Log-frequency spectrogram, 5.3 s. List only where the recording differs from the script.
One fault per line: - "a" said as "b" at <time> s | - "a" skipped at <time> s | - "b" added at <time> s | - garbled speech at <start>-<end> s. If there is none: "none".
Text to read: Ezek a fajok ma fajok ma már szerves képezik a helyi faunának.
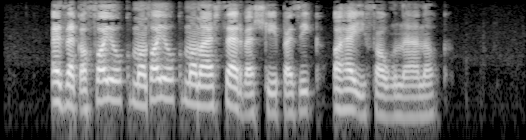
none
